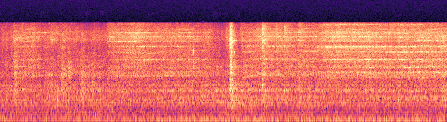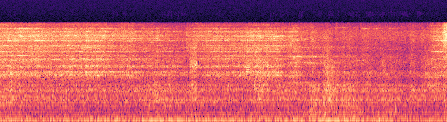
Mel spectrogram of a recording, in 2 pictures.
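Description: Mixed freight cars rolling past: a steady low rumble of wheels on rail, with high-pitched wheel squeal through most of the passage and a few sharp clanks.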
